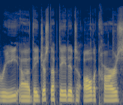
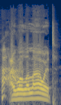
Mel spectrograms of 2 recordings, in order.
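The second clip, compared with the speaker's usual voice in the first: loud, higher, pompous decree; mock judge's ruling; 4 semitones higher, 10 dB louder than usual. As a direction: boom it out like a judge granting leave. Mock ruling granting the objection.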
